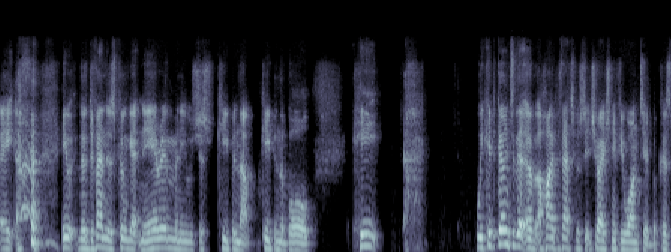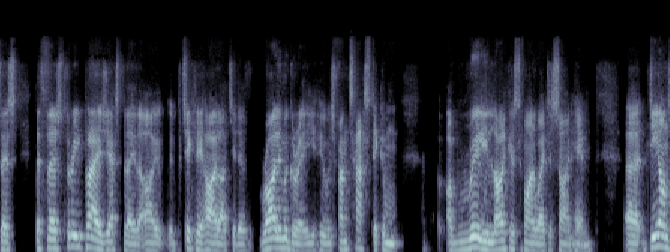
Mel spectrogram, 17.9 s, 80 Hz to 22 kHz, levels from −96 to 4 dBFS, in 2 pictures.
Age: 20-39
